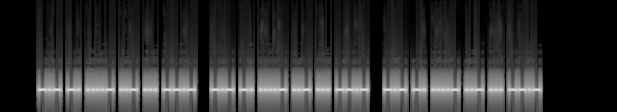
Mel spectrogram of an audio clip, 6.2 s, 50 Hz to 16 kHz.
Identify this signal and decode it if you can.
Morse code, heard as a keyed tone, about 50 wpm, 700 Hz. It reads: KN4USQ KN4USQ KN4USQ
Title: USA Call Signs Repeated 3x 50wpm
